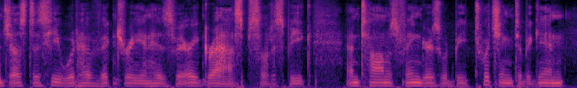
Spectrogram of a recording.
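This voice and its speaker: A man's voice: sits low, a bit bright. A man reading literary fiction as an audiobook narrator in a scripted storytelling style.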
